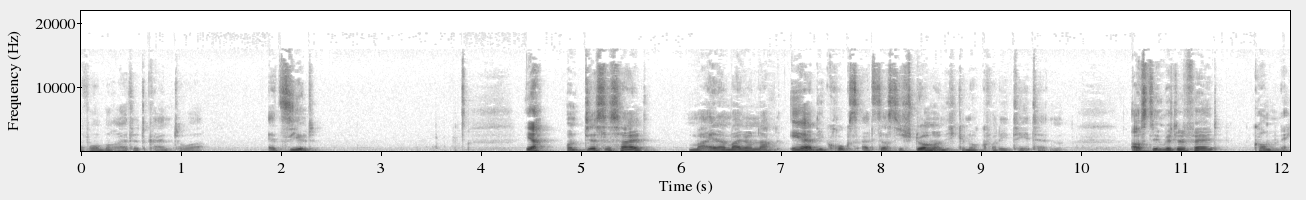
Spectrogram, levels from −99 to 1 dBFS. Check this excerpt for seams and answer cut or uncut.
uncut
